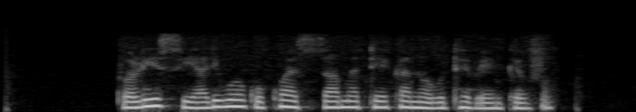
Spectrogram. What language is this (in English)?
Ganda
